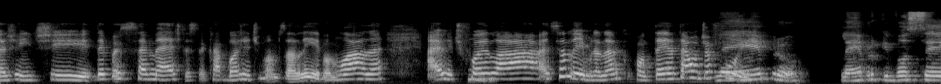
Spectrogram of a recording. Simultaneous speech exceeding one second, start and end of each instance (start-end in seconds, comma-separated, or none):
none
